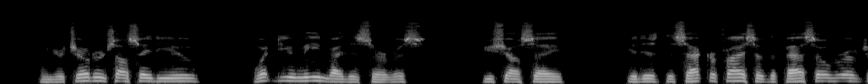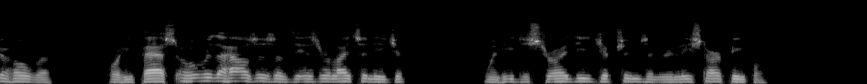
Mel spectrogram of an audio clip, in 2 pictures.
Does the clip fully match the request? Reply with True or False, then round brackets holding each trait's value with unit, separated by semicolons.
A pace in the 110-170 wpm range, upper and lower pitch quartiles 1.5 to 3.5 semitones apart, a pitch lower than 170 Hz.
True (160 wpm; 3.0 semitones; 135 Hz)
